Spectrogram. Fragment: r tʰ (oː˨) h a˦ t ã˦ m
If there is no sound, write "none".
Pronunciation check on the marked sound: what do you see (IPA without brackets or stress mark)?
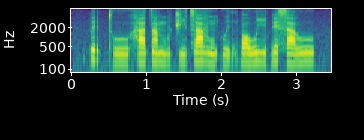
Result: uː˨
